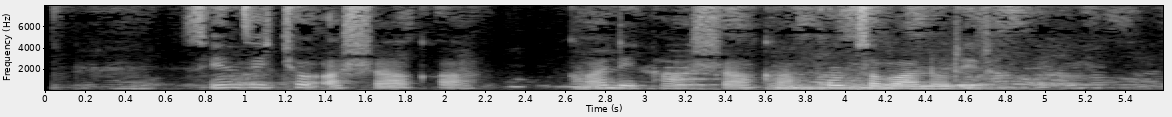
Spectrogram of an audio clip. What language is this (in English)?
Kinyarwanda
